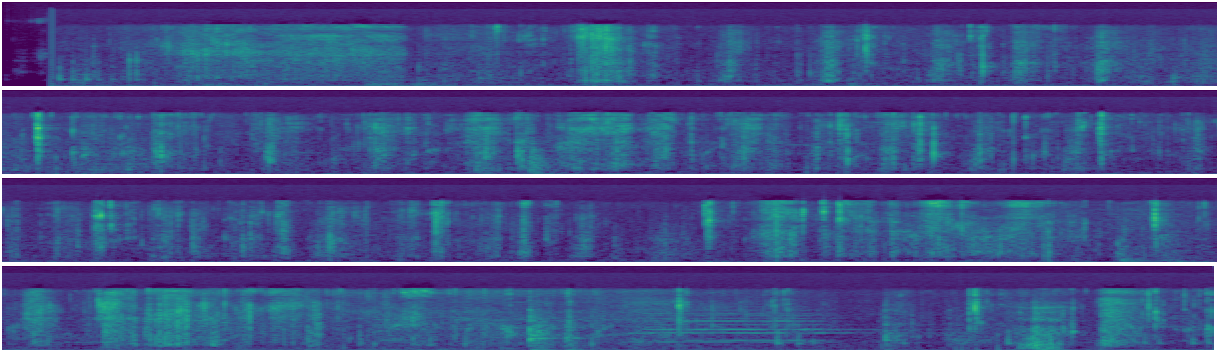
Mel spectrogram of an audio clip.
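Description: Close-up eating sounds: a person chewing and crunching mouthfuls of rice, leafy greens and pork eaten by hand, a steady run of small crunches and wet mouth clicks.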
